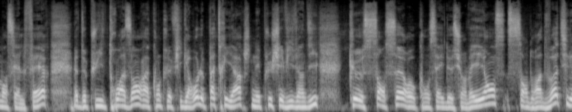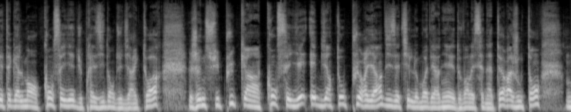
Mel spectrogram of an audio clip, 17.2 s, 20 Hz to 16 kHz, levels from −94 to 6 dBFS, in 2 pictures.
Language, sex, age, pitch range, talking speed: French, male, 40-59, 130-175 Hz, 190 wpm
